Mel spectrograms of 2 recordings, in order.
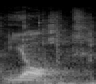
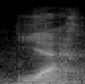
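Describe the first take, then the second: First: Yacht with a rounded "aw" vowel, no throaty sound; "Yacht" tested as "yawt", clean t at the end; trying out pronunciation. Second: Yacht with a short front "a" and throaty "ch" ending; "Yacht" tested as "yakh", with a guttural finish; trying out pronunciation. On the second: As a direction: say Yacht as "yakh", like "yak" with a raspy end. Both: Shown as a demonstration. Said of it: "How do you pronounce that?".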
